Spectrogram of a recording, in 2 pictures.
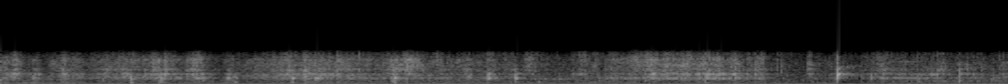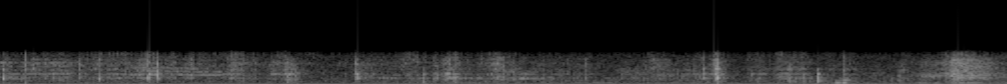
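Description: A sheet of origami paper rustling and crinkling as fingers fold and crease it, with irregular sharp crackles.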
